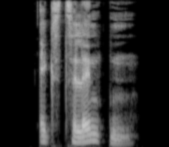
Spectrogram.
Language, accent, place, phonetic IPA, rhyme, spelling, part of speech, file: German, Germany, Berlin, [ɛkst͡sɛˈlɛntn̩], -ɛntn̩, exzellenten, adjective, De-exzellenten.ogg
- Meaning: inflection of exzellent: 1. strong genitive masculine/neuter singular 2. weak/mixed genitive/dative all-gender singular 3. strong/weak/mixed accusative masculine singular 4. strong dative plural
